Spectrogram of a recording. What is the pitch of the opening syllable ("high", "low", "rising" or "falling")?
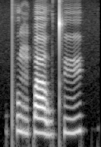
low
